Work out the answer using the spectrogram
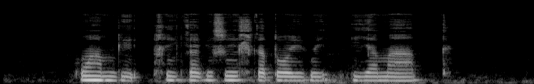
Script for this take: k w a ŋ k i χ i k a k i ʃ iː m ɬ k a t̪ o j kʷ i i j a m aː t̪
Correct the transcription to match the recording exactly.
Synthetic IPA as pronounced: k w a m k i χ i k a k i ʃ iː ɬ k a t̪ o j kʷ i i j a m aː t̪

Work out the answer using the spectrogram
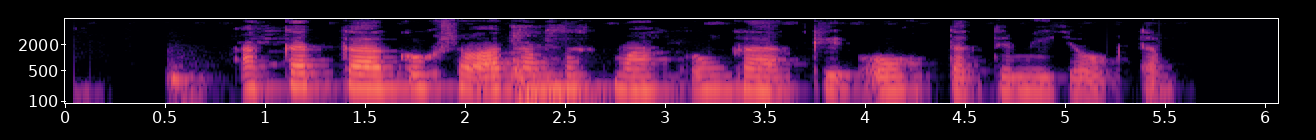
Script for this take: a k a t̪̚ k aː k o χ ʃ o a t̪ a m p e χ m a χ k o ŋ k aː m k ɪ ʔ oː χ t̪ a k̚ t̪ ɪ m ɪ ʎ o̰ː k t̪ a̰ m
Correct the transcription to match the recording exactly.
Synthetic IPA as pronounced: a k a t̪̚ k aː k o χ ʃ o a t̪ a m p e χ m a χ k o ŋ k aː k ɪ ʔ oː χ t̪ a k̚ t̪ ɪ m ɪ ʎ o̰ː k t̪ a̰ m

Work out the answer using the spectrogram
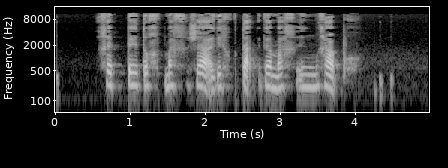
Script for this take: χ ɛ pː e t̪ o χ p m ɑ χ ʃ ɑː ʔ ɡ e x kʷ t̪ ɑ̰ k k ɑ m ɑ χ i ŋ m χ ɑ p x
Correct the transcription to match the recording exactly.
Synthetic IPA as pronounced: χ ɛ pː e t̪ o χ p m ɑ χ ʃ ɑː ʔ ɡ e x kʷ t̪ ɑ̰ ʔ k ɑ m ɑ χ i ŋ m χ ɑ p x

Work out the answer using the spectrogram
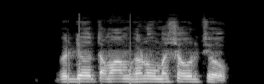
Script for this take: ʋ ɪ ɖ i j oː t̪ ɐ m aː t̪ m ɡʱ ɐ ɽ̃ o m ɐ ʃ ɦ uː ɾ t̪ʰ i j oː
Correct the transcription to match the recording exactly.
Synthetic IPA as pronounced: ʋ ɪ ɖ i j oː t̪ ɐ m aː m ɡʱ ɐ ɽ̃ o m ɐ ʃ ɦ uː ɾ t̪ʰ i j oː

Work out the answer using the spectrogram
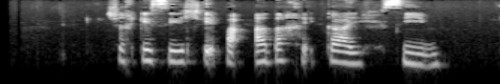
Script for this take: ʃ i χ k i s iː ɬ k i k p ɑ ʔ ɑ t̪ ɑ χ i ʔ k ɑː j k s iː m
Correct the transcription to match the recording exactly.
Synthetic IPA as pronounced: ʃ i χ k i s iː ɬ k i ʔ p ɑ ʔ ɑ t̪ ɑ χ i ʔ k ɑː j x s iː m

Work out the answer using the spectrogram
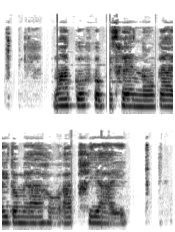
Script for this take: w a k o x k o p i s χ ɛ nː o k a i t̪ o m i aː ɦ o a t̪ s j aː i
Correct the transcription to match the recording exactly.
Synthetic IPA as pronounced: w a k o x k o p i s χ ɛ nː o k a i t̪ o m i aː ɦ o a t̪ χ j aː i

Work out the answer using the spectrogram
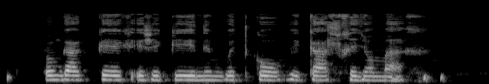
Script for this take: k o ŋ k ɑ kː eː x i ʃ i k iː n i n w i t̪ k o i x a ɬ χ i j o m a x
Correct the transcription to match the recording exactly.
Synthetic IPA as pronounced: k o ŋ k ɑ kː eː x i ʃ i k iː n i m w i t̪ k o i k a ɬ χ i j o m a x

